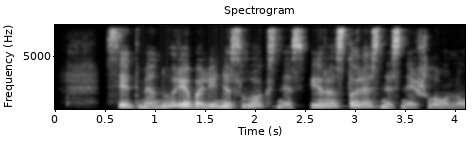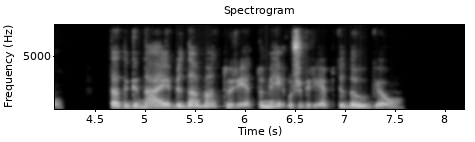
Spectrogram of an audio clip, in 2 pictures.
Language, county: Lithuanian, Šiauliai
